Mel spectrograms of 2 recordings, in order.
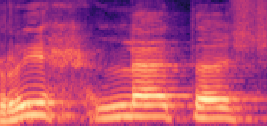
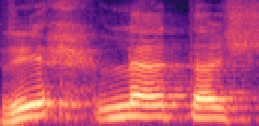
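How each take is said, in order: No difference in how they are said.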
